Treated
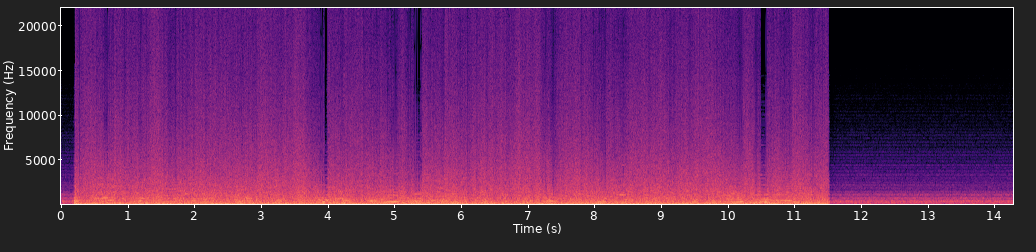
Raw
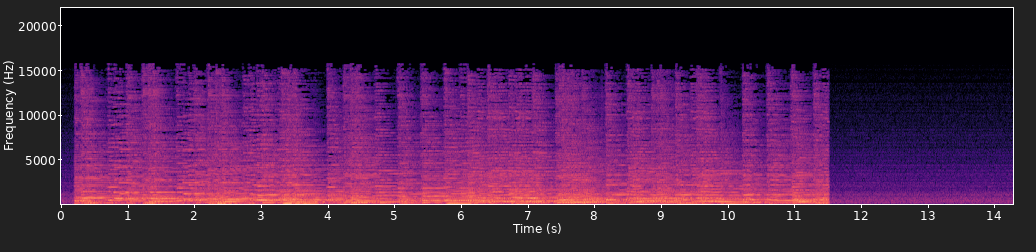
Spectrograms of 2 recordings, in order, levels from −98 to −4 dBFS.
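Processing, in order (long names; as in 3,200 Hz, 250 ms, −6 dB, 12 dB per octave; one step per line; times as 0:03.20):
comb filter 2.7 ms, depth 33%
wrap-around overflow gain 27.5 dB
spectral tilt −4 dB per octave
downward compressor, threshold −30 dBFS, peak gain reduction 9.5 dB
level +9 dB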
